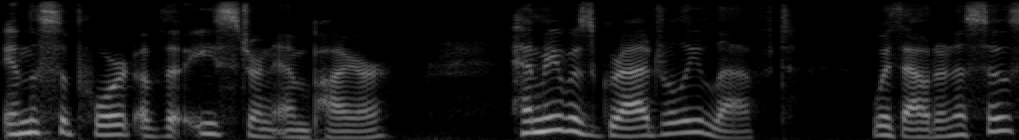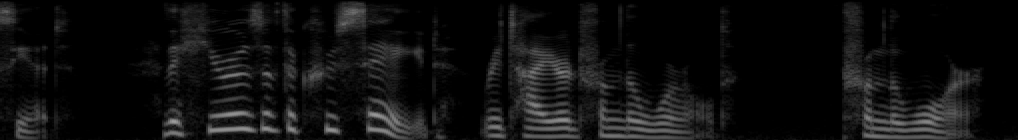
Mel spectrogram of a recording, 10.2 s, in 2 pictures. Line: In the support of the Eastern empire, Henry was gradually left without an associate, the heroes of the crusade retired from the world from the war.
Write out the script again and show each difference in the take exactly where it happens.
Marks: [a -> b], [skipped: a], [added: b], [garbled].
In the support of the Eastern empire, Henry was gradually left without an associate, the heroes of the crusade retired from the world from the war.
